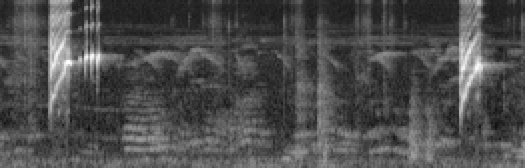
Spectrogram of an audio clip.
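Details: Female canary calling to males: a sharp rising chirp followed by two quick clipped notes, then a second rising chirp about four seconds later, with faint soft clicks in between.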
